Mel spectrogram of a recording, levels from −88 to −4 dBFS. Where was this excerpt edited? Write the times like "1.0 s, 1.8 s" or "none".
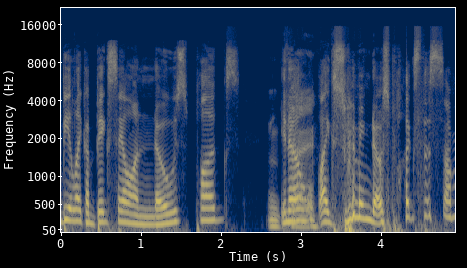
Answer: none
